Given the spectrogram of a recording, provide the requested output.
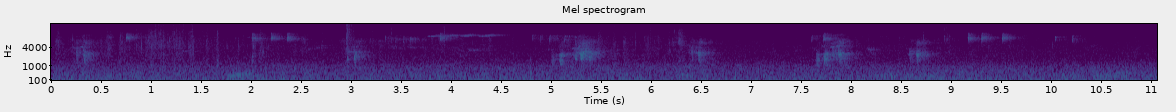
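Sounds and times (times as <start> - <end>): high woodland bird calls: 2.2 - 5.5, 7.6 - 10.3.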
